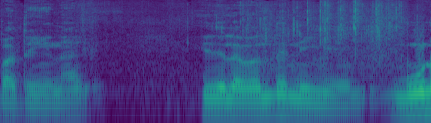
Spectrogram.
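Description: Speech only: a man's low voice in two drawn-out phrases, a short one at the start and a longer one from about a second in.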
